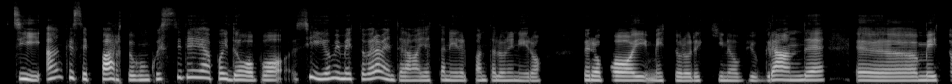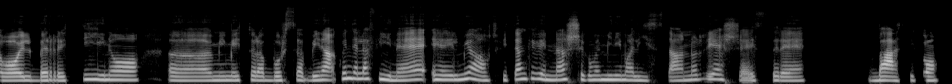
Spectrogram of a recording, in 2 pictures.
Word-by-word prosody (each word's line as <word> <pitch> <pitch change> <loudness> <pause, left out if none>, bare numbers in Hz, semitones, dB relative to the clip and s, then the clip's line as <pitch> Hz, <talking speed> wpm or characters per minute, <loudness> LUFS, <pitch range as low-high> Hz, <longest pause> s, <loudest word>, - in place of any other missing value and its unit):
Sì, 240 -7 +4
anche 305 +4 0
se 245 -3 -1
parto 245 -4 +4
con 210 0 +1
quest'idea 310 +7 -2
poi 260 -2 +2
dopo, 205 -1 +2
ehm, - - -17
sì, 310 +7 -1
io 250 - +4
mi 285 +1 +2
metto 255 -1 +1
veramente 250 -8 +1
la 185 - 0
maglietta 185 +2 -3
nera 190 -2 -1
e - - -1
il 185 - -9
pantalone 185 -1 -3
nero, 175 -1 -5 0.4
però 200 -1 +2
poi 190 -1 +3
metto 180 0 -4
l'orecchino 180 0 -3
più 180 -1 -7
grande, 200 +1 +3 0.3
ehm, 180 -1 +1
metto 190 -1 +2
il 185 0 +1
berrettino, 205 +3 +1 0.3
uhm, 180 -1 -1
mi 190 0 0
metto 190 +1 -2
la 190 -1 0
borsa 190 +2 -3
abbina 195 +1 +1
quindi 270 +1 +1
alla 260 0 +1
fine, 215 -2 +1
ehm, 220 - 0
il 215 0 +1
mio 250 +3 +2
outfit 195 +2 -6
anche 255 +3 0
che 245 - +1
nasce 215 +2 -1
come 210 0 -1
minimalista 195 -4 -1
non 200 +4 -2
riesce 230 - -5
a - - -3
essere 180 - -4 0.6
basico. 185 0 +1
195 Hz, 170 wpm, -23 LUFS, 185-220 Hz, 0.6 s, Sì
